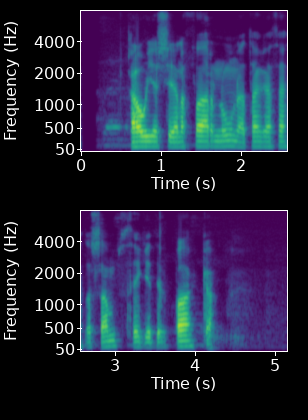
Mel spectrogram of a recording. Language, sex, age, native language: Icelandic, male, 20-29, Icelandic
